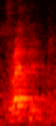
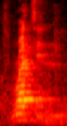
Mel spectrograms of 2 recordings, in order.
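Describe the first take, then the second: First: The final n is syllabic with no vowel. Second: A weak vowel is sounded before the final n. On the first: "They feel that it is difficult to pronounce threaten like this" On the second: "some accents pronounced like this ... So they do insert this schwa"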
